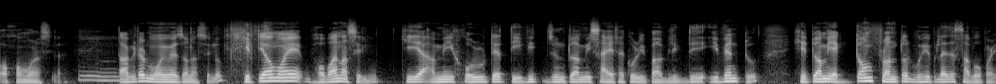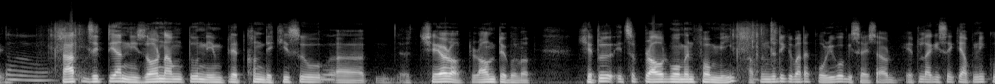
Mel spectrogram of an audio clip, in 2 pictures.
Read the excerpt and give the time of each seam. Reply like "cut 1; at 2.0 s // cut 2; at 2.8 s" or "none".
cut 1; at 2.3 s // cut 2; at 10.4 s // cut 3; at 17.4 s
